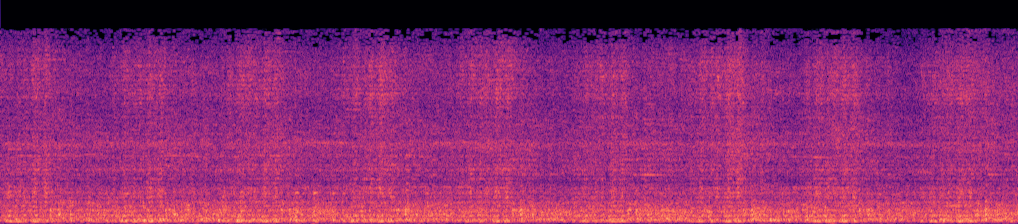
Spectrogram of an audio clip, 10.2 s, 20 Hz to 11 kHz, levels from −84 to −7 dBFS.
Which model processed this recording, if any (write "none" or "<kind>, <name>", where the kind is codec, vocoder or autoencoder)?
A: none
